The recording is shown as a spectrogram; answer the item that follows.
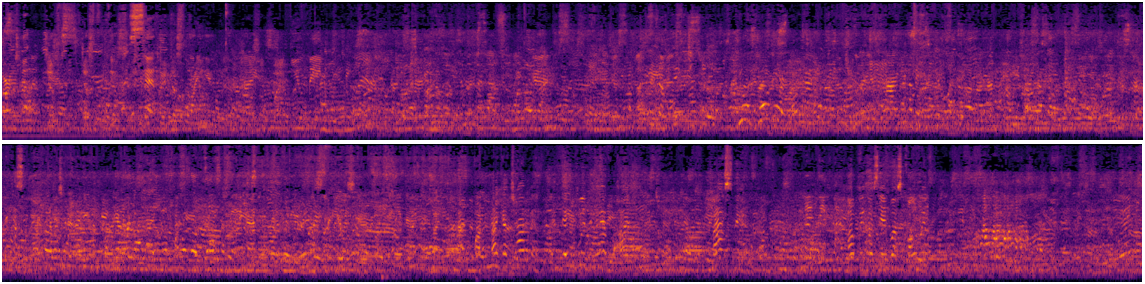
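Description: Many people talking at once in small groups around tables in a large hall: a steady hubbub of overlapping conversations, no single voice standing out.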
